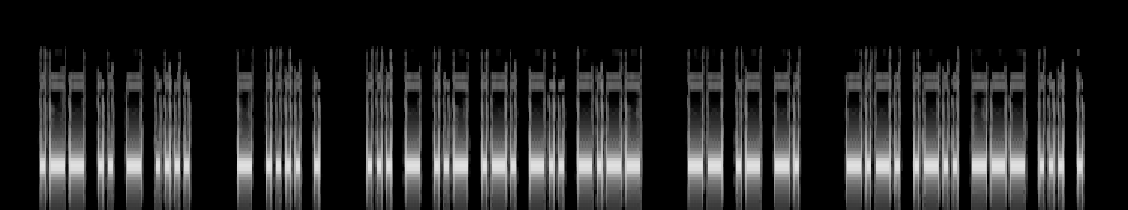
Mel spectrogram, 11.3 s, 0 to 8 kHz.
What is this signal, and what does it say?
Morse code, heard as a keyed tone, about 25 wpm, 650 Hz. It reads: WITH THE STURDY MAN CLOSE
